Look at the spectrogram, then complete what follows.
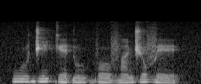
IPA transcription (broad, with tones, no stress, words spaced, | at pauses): wu˦d͡ʒĩ˦ ke˨ɗuː˨boː˨ vã˨˦d͡ʒo˦veː˨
